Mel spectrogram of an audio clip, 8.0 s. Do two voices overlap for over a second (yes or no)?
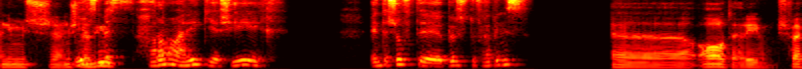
no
